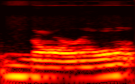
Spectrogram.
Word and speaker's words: gnarl: g n digraph okay in the gn digraph the g is silent okay it says that sound but it is silent in words like gnarl and gnome and new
